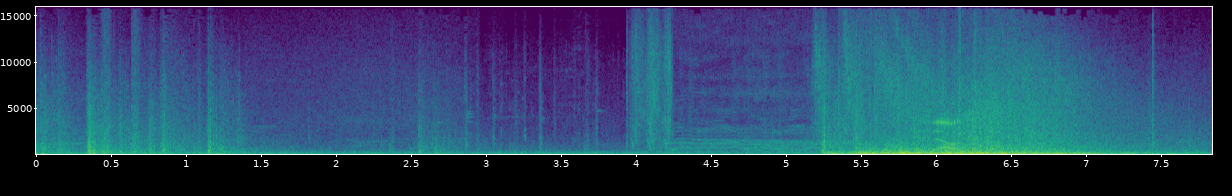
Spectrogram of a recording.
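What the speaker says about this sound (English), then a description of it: "my grenadiers will gladly charge forward and chuck their grenades at these guys" Grenade blasts in the Empire Total War strategy game, a scattered series of sharp booms and pops followed by a louder, rumbling swell of explosions and battle noise.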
